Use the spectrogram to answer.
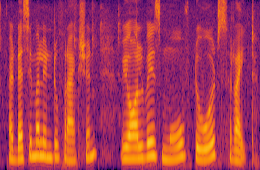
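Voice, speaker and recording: A woman speaks in a normal speaking voice, fairly high in pitch with ordinary pitch variation. She talks at a fairly slow pace. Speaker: maths tutor. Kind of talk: tutorial.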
